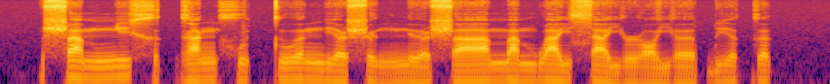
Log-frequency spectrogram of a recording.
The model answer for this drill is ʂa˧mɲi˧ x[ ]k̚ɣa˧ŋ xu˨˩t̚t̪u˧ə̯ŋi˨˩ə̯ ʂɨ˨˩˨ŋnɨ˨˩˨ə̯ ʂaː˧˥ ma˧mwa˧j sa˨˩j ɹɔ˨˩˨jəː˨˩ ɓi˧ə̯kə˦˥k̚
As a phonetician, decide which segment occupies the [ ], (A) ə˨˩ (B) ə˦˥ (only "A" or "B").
A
